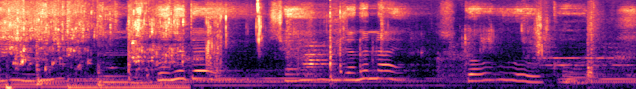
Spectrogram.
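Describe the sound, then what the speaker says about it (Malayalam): Water splashes and pours into a pot on a wood-fired stove at first, then trickles on while a person talks and faint music plays in the background. "ഒന്നര പാത്രം വെള്ളം ഒഴിക്കുന്നേ."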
